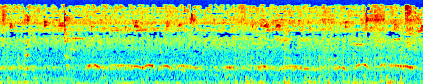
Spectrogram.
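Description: A faint bird calling in the background, a soft wavering note repeated over and over for several seconds, over a low steady hum.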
